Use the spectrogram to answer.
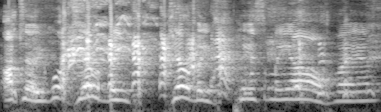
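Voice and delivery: high, loud hammed-up rant; laughing parody of an outraged opinion; mock hot take. Teasing co-host about his jelly bean hatred, mock outraged rant. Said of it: "watch out for this hot take".

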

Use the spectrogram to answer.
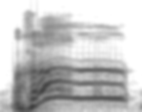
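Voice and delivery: high shrieking mock laughter; shrieking kid laugh. Kids jeering at the sweaty costume, high shrieking laugh. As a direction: cackle like a taunting child.

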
